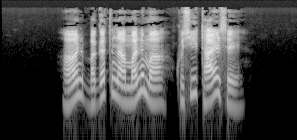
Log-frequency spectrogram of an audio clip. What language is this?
Wadiyara Koli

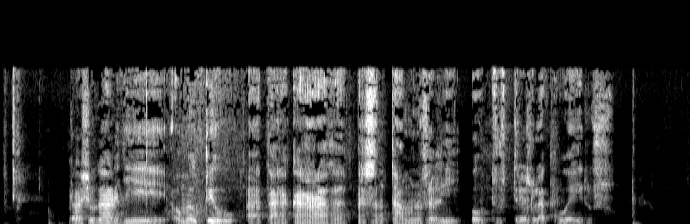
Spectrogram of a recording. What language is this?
Galician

